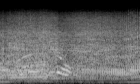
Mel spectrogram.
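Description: A trials motorbike engine revs hard while the rider holds a wheelie, a brief, loud, buzzing high-pitched whine that rises and dips slightly over a little more than a second.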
